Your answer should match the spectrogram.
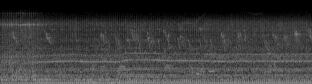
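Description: Small birds chirping and calling in quick, repeated short notes, getting busier near the end, over an engine idling steadily with a high whine.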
